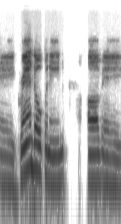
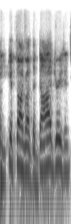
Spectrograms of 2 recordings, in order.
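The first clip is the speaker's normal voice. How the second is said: normal talking voice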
